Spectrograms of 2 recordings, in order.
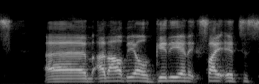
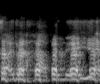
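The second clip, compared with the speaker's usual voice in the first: laughing; 7 semitones higher, 3 dB louder than usual. Real, not acted. Laughing at own joke.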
